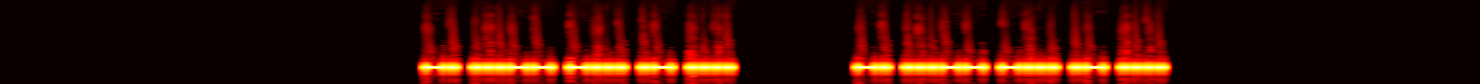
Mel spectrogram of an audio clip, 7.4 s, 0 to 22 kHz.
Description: Morse code, heard as a keyed tone, about 40 wpm, 700 Hz. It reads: N3BAH N3BAH
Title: USA Call Signs - 5 Characters - Repeated 2x - 40wpm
